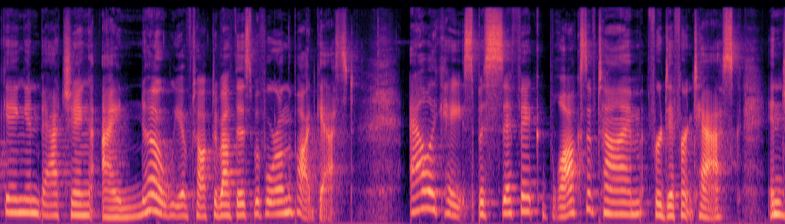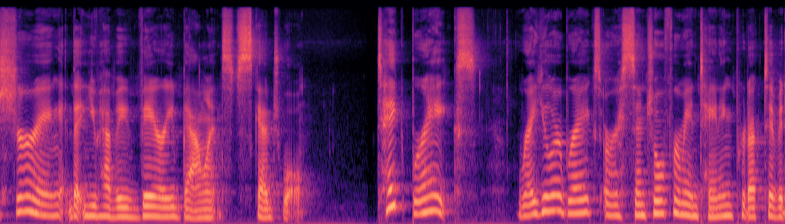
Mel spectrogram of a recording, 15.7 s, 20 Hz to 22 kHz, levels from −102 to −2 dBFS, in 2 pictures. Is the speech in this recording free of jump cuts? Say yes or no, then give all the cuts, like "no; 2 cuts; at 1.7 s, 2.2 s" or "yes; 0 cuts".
yes; 0 cuts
